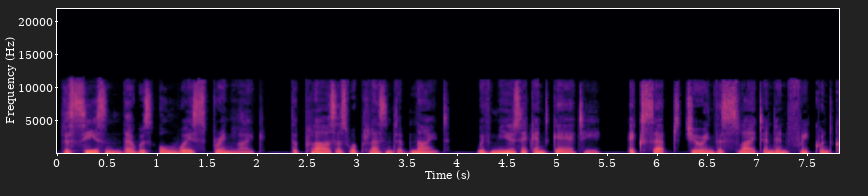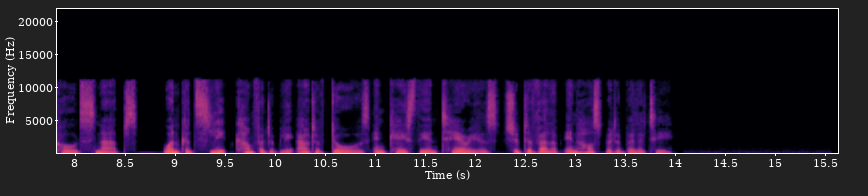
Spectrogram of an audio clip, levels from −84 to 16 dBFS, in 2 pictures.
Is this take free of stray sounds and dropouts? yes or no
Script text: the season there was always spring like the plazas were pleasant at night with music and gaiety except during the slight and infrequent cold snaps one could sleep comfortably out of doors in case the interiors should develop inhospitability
yes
